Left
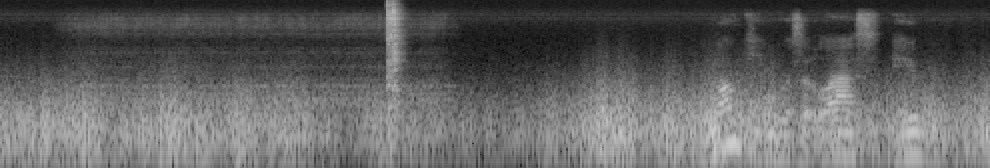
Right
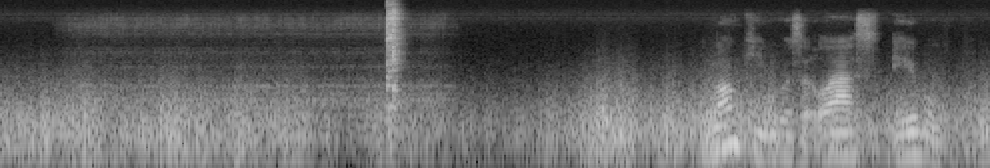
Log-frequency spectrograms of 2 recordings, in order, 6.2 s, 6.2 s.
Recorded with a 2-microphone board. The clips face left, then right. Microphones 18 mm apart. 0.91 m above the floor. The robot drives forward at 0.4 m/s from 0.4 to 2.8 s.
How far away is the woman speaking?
About 0.7 m.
